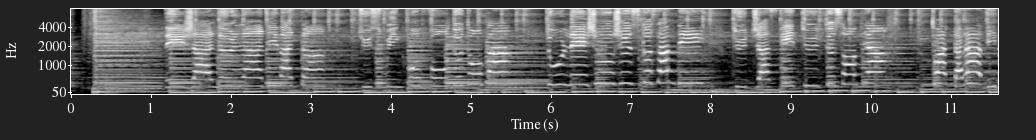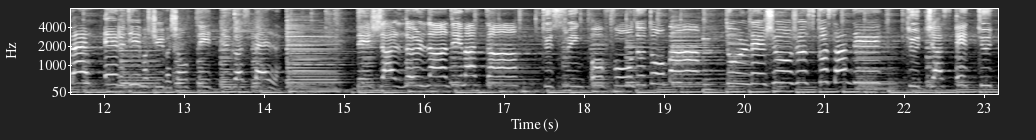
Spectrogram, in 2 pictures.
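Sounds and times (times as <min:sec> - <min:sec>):
jazz song with lyrics: 0:00.2 - 0:23.1.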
